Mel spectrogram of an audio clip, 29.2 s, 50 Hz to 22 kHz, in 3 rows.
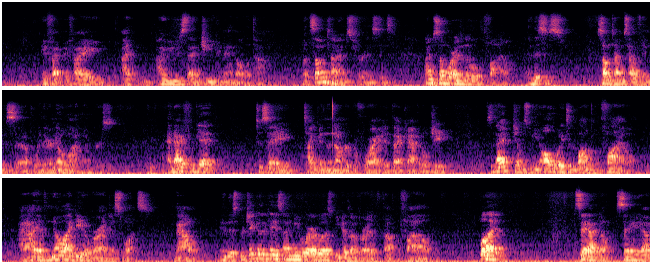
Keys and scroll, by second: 5.7 6, 7.5 Down, 16.9 shift+g.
